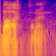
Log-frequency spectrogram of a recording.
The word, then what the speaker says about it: Bachman: see now Jim I thought it was Rob Bachman that was the drummer Bachman Bachman however you want to pronounce it he pronounces it both ways himself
